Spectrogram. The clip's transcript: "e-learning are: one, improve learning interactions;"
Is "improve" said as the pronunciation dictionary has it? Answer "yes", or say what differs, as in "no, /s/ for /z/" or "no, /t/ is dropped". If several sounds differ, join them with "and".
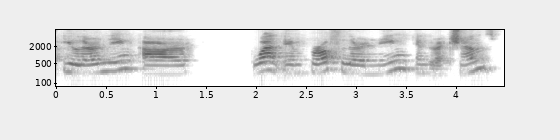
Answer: no, /f/ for /v/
